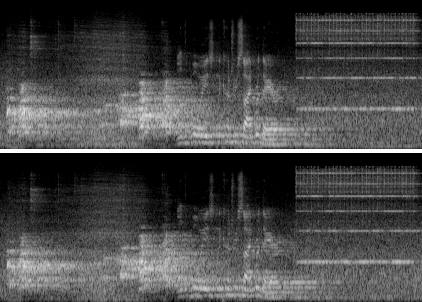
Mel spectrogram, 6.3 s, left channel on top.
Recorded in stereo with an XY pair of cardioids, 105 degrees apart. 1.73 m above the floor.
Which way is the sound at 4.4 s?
10° left.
